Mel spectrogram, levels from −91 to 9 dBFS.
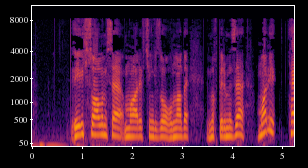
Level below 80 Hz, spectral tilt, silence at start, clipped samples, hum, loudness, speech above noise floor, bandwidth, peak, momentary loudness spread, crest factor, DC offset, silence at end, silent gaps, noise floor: -56 dBFS; -6 dB/octave; 0.15 s; under 0.1%; none; -21 LUFS; 27 dB; 8.8 kHz; -6 dBFS; 9 LU; 14 dB; under 0.1%; 0 s; none; -47 dBFS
